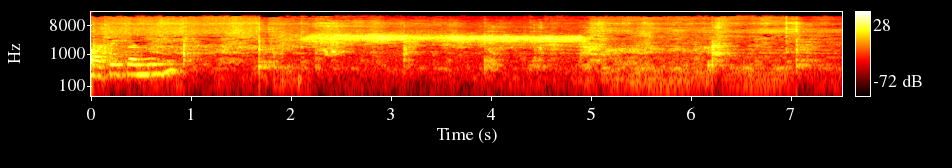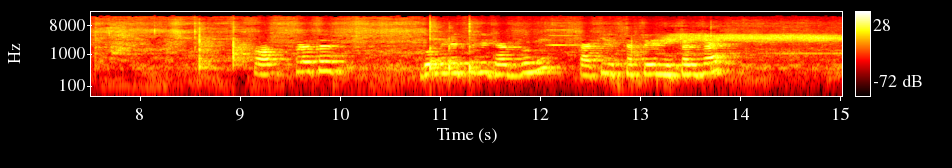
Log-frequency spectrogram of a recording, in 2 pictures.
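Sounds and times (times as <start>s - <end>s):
metal spatula scraping pot: 0.0s - 3.2s, 3.9s - 10.1s
masala sizzling in oil: 0.0s - 15.0s.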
